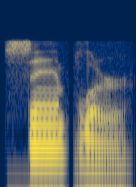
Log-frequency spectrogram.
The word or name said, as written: sampler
